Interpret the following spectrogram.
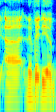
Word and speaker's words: NVIDIA: NVIDIA.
